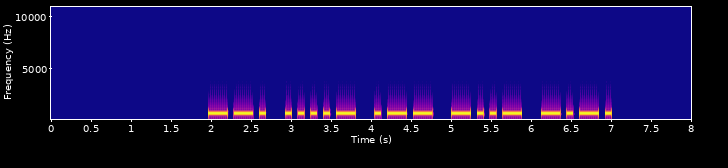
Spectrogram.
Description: Morse code, heard as a keyed tone, about 15 wpm, 700 Hz. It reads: G4WXC
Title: DXCC-100 Call Signs - 5 Characters - Repeated 2x - 15wpm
